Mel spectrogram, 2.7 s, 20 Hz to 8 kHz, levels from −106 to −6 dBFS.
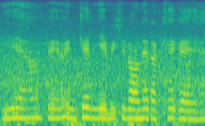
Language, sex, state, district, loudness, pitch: Hindi, male, Chandigarh, Chandigarh, -15 LUFS, 195 Hz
